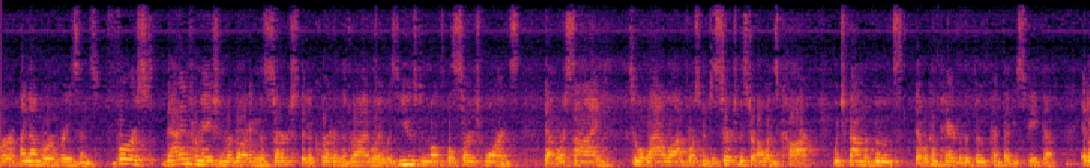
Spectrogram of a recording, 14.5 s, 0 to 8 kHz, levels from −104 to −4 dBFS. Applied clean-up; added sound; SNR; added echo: none; none; none; reverberation time 0.3 s.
